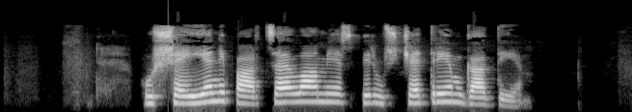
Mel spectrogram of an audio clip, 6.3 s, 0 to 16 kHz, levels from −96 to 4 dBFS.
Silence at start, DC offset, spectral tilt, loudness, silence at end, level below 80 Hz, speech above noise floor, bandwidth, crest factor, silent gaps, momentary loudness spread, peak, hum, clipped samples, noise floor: 1.45 s; under 0.1%; -1.5 dB/octave; -14 LUFS; 1.1 s; -70 dBFS; 55 dB; 7.8 kHz; 16 dB; none; 11 LU; 0 dBFS; none; under 0.1%; -70 dBFS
